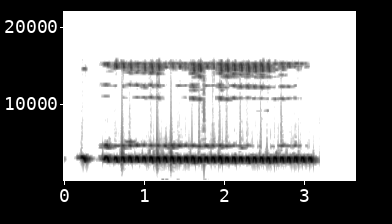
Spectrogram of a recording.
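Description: Wrentit song: one opening note, then a fast, even trill of about thirty bright, high notes over under three seconds, all on one pitch, against a quiet background.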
